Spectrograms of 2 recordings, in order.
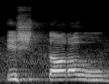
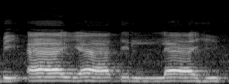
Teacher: یہ واو حروف لین میں سے لمبا نہیں کرنا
